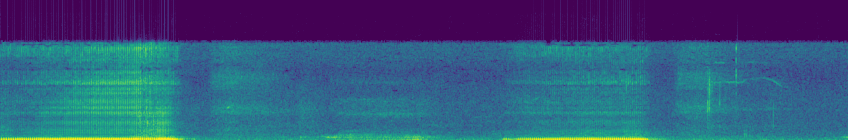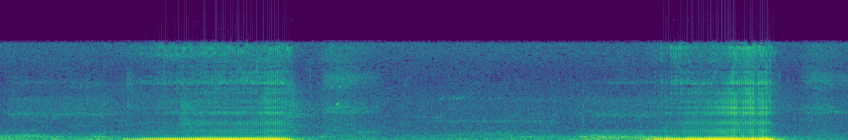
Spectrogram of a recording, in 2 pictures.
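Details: French Bulldog snoring; four loud rasping inhalations, each about a second long, come roughly every three to four seconds, separated by softer, breathy exhalations.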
